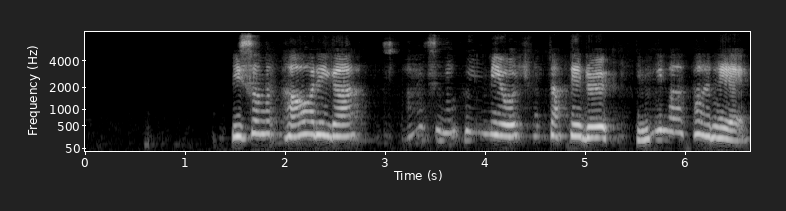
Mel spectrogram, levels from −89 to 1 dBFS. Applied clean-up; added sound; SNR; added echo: neural mask model DeepFilterNet 3.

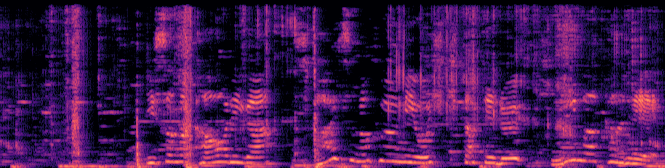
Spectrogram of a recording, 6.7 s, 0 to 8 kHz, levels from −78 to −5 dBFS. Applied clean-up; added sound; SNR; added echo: classical method WPE with log-MMSE.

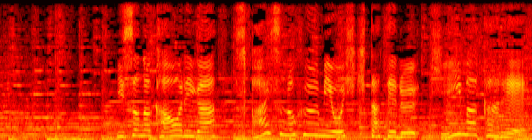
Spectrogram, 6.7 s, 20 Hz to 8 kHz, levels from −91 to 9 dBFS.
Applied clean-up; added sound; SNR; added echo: none; none; none; none.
